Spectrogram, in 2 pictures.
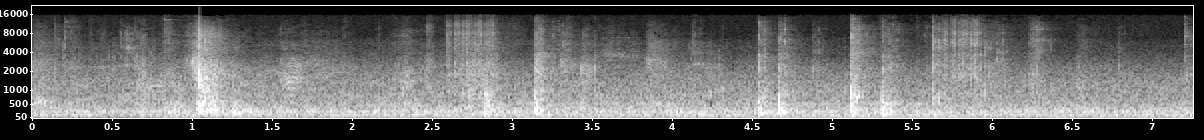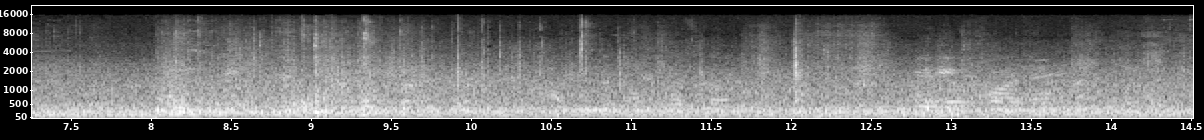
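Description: Outdoor football practice field ambience: faint, indistinct voices over a steady low hum, broken by a handful of sharp short knocks or claps in the first half.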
